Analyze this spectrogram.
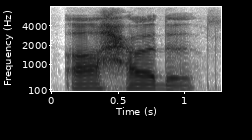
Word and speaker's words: أحد: Ahad. Just like this one. Make sure the letter ha will pronounce good and the sound of the letter dal will bounce back. Ahad.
